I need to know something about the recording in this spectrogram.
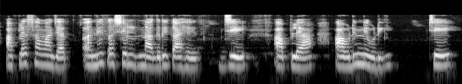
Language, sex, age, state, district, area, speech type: Marathi, female, 18-30, Maharashtra, Bhandara, rural, spontaneous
